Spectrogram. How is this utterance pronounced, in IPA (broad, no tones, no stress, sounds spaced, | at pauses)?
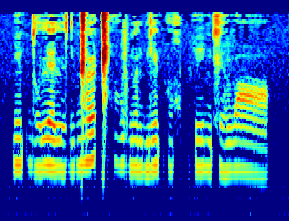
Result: ĩ p d o̤ lʲ a lʲ o̤ d ŋ͡ǁ œ ǁʰ ɑ̤ v ɡ œ̃ d ɡʲ ẽ pʰ o̤ χ pʰ i ŋ xʲ ɑ̤ v ɑ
